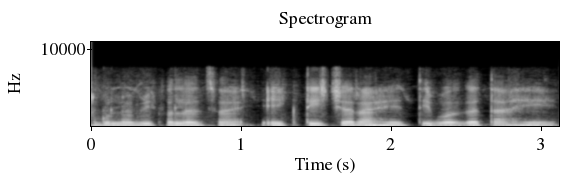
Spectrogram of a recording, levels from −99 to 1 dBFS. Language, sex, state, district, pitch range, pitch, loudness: Marathi, female, Maharashtra, Dhule, 180-190 Hz, 185 Hz, -17 LUFS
